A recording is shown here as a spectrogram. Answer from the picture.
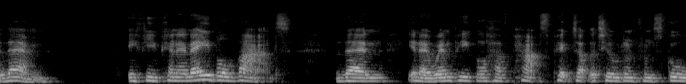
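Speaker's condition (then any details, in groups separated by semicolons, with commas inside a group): No condition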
